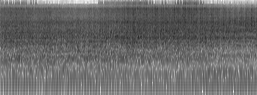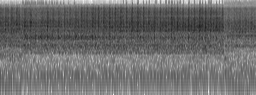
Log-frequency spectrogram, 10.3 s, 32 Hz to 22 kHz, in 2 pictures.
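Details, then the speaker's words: Diesel daily driver with unchecked glow plugs, cold start at 18°F: a deep, uneven diesel clatter with a loping, unsteady idle. Rough cold idle; the owner guesses about half the glow plugs work, unconfirmed. "I'd say she still has half of her globe. plugs at least."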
